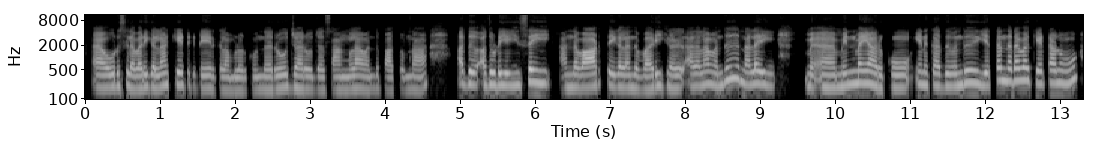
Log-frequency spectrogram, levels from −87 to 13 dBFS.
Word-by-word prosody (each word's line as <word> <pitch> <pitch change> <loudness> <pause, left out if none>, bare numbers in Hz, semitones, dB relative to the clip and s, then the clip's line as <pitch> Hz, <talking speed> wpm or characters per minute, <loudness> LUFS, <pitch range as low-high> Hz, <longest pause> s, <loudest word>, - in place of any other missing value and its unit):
அ - - +3 0.2
ஒரு 205 +1 -1
சில 205 -4 0
வரிகள்லாம் 195 +3 +1
கேட்டுக்கிட்டே 205 -4 0
இருக்கலாம் 165 -1 -6
போல 165 0 -3
இருக்கும். 170 +1 -9
இந்த 170 -1 -4
"ரோஜா, 190 0 -1
ரோஜா" 175 0 -4
சாங்லாம் 170 +1 -2
வந்து 175 +2 -11
பாத்தோம்னா, 170 +1 -5 0.6
அது 230 -1 +2 0.2
அதோடைய 215 -1 +2 0.2
இசை 255 +4 +4 0.4
அந்த 195 0 -2
வார்த்தைகள், 200 0 +4
அந்த 185 -1 -3
வரிகள் 190 0 -1 0.2
அதெல்லாம் 215 +3 0
வந்து 235 +7 -2 0.2
நல்லா 230 +2 +2
இ - - -7 0.6
அ 195 +1 0 0.2
மென்மையா 235 +3 +4
இருக்கும். 190 +1 -2 0.2
எனக்கு 215 -1 -3
அது 205 +1 -4
வந்து 225 +4 +1 0.3
எத்தன 275 +6 0
தடவ 275 +1 +5 0.2
கேட்டாலும் 240 +2 +1
195 Hz, 155 wpm, -23 LUFS, 180-220 Hz, 0.6 s, தடவ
